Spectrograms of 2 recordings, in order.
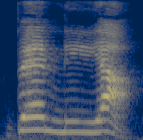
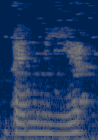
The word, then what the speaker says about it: Beanighe: I'm like, it sounds like they're mixing the word beignet, like the pastry, and the word veneer.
